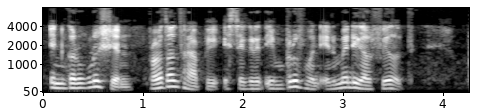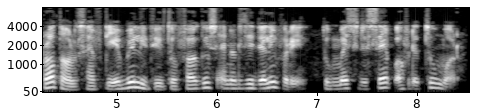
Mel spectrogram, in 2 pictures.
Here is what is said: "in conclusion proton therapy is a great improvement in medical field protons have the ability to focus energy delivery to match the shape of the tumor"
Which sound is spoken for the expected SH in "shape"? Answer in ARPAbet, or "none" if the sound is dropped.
S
